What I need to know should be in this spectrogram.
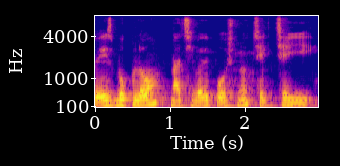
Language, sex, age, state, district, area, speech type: Telugu, male, 18-30, Telangana, Nalgonda, urban, read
